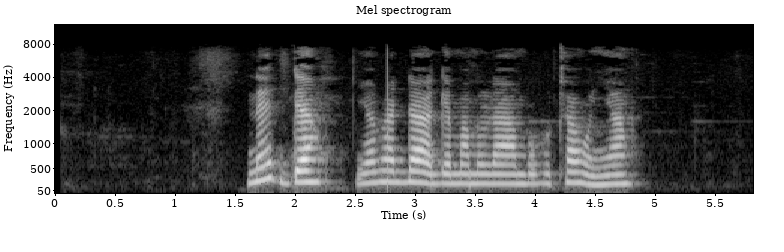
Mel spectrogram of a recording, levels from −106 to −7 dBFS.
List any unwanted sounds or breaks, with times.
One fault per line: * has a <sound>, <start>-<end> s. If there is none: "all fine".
all fine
